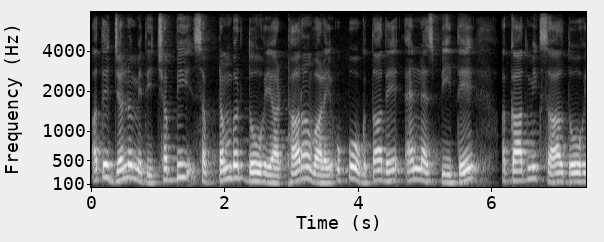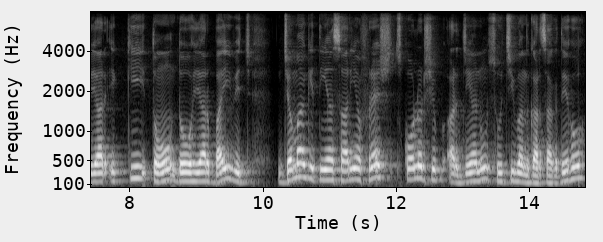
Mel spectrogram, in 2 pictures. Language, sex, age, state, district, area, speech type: Punjabi, male, 18-30, Punjab, Sangrur, urban, read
